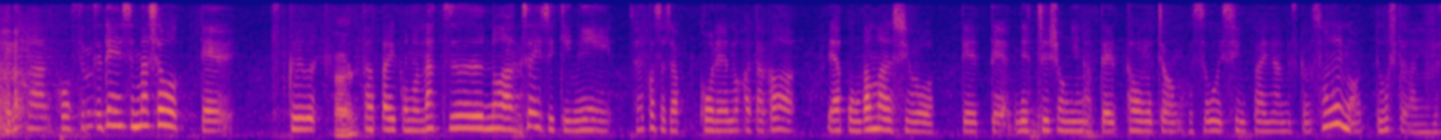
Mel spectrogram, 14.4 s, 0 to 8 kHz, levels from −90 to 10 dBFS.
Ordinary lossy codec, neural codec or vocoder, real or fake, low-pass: none; codec, 24 kHz, 0.9 kbps, WavTokenizer, medium music audio release; fake; 7.2 kHz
